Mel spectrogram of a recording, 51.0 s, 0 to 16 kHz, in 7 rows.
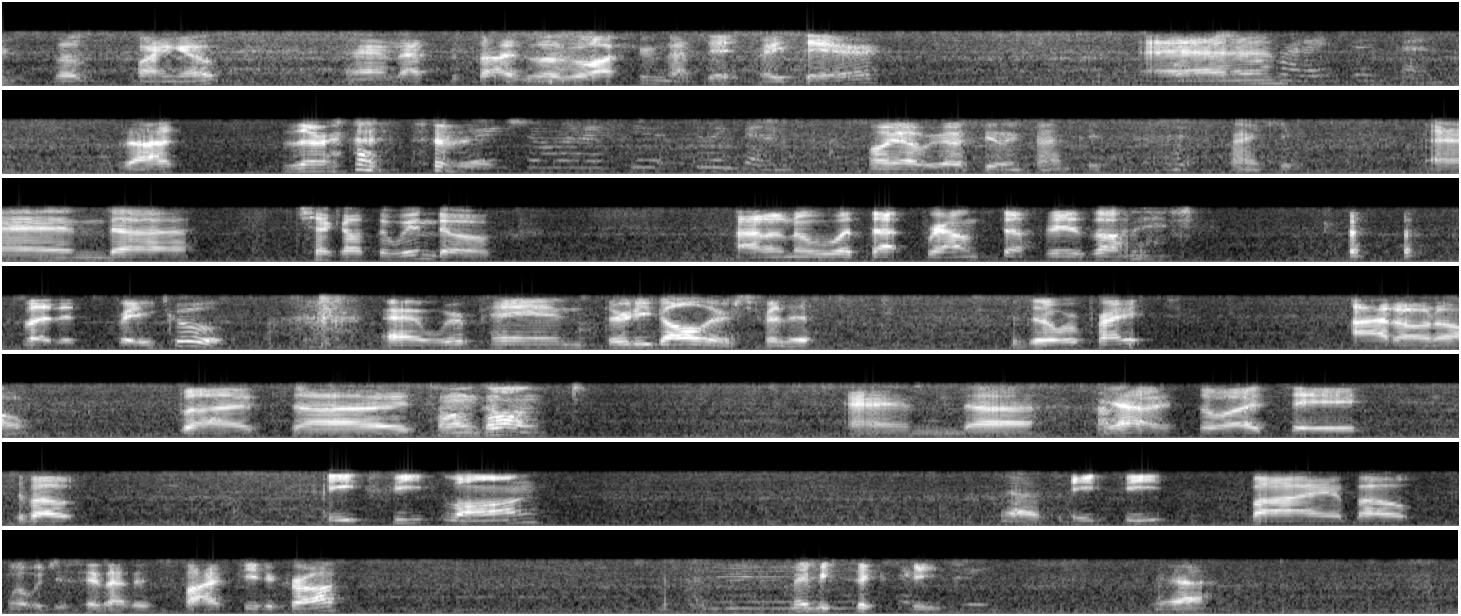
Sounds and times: Speech: 0:00.0 - 0:01.1, 0:01.7 - 0:04.4, 0:05.7 - 0:07.2, 0:07.9 - 0:13.8, 0:14.4 - 0:17.1, 0:18.2 - 0:20.6, 0:21.9 - 0:23.0, 0:23.8 - 0:25.9, 0:26.9 - 0:27.8, 0:28.6 - 0:29.3, 0:30.0 - 0:31.9, 0:33.4 - 0:36.8, 0:38.0 - 0:39.2, 0:41.4 - 0:45.4, 0:47.2 - 0:48.7, 0:49.5 - 0:49.8.

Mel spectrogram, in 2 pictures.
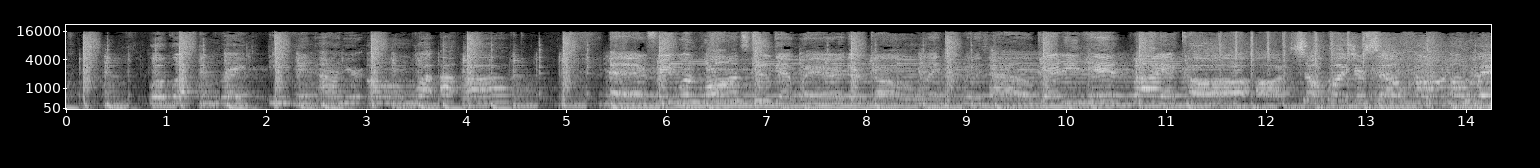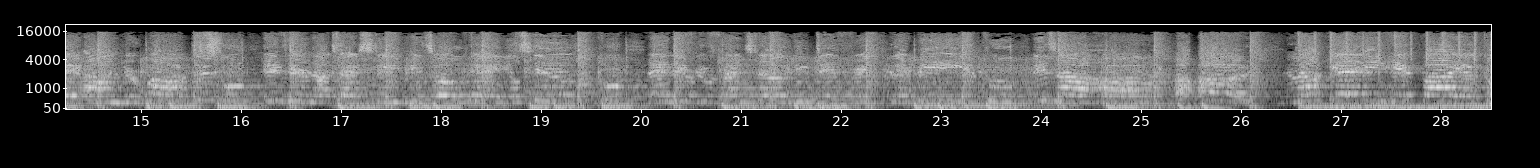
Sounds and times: Music: 0:00.0 - 0:28.5.

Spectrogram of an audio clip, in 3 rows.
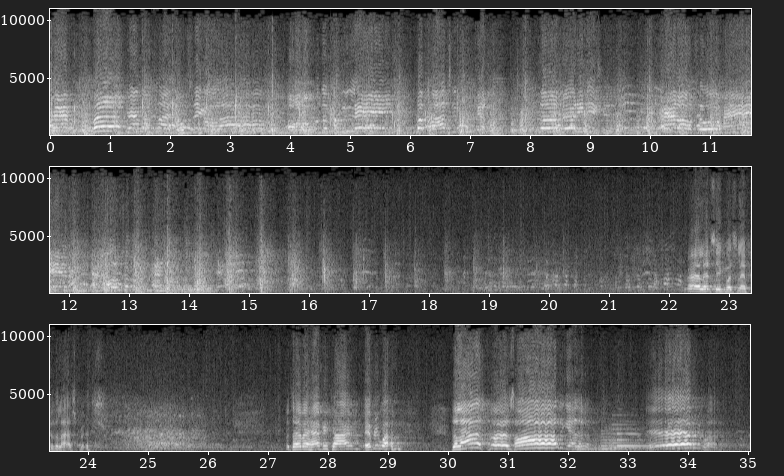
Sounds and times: Music: 0:00.0 - 0:15.0, 0:31.2 - 0:34.6.

